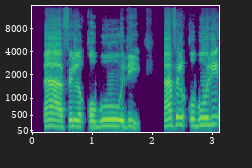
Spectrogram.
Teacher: പക്ഷെ നാവിന്റെ മധ്യഭാഗം മുകളിലേക്ക് ഉയരില്ല എന്ന് മാത്രം. രി എന്ന് പറയുമ്പോൾ നാവിന്റെ മധ്യഭാഗം താഴ്ന്നു നിൽക്കും.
